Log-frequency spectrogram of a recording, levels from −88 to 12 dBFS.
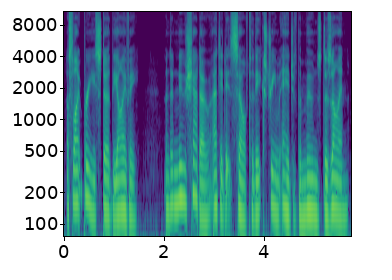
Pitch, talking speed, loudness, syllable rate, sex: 135 Hz, 210 wpm, -18 LUFS, 5.9 syllables/s, male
